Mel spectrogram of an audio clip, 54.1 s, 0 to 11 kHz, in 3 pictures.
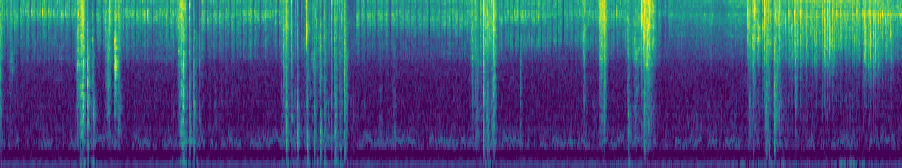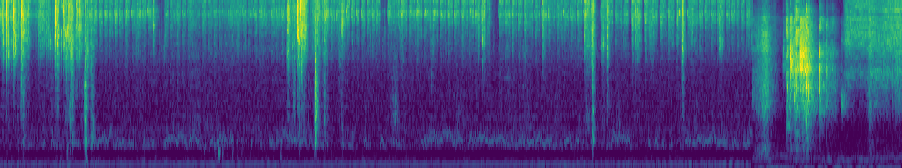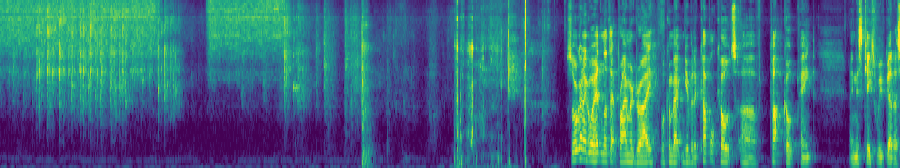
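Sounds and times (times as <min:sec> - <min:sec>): aerosol can spraying hiss: 0:00.0 - 0:33.1, 0:34.9 - 0:39.3, 0:40.2 - 0:41.9.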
